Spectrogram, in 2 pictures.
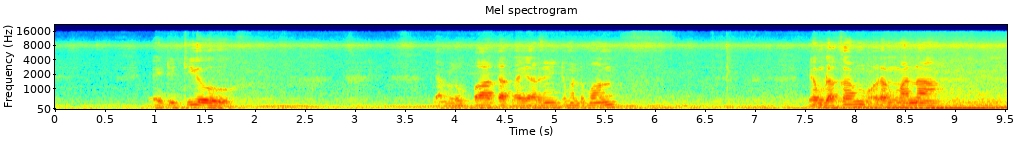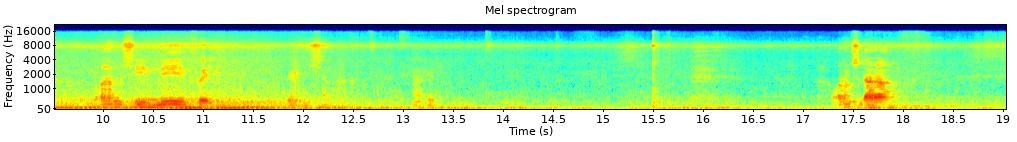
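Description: A middle-aged man talks casually close to a phone microphone, in short bursts.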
